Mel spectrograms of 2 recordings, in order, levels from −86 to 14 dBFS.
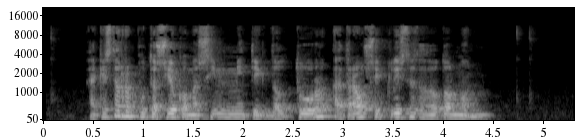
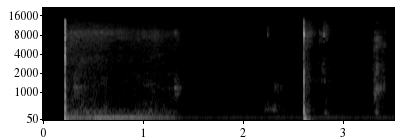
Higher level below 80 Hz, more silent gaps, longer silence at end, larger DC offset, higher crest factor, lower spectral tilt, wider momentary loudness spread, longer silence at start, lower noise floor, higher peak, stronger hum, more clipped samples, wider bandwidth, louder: about the same, -54 dBFS vs -58 dBFS; neither; about the same, 0.8 s vs 0.85 s; neither; second, 18 dB vs 36 dB; first, -5 dB/octave vs -1 dB/octave; second, 9 LU vs 25 LU; first, 0.45 s vs 0.2 s; second, -64 dBFS vs -79 dBFS; about the same, -6 dBFS vs -4 dBFS; neither; neither; second, 11.5 kHz vs 15.5 kHz; first, -24 LUFS vs -32 LUFS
